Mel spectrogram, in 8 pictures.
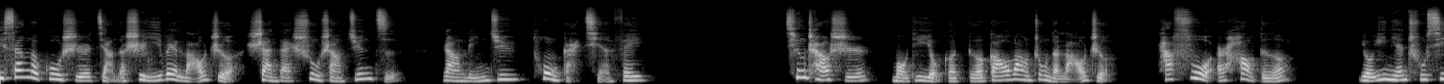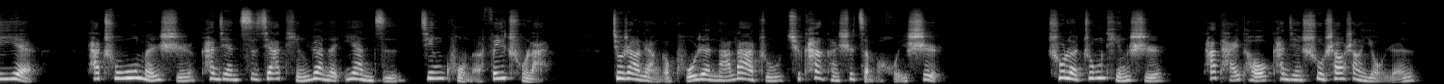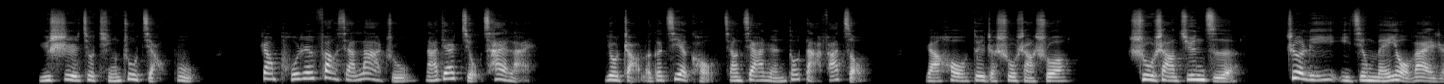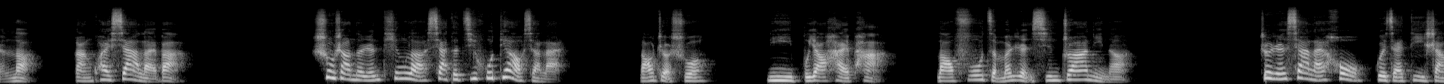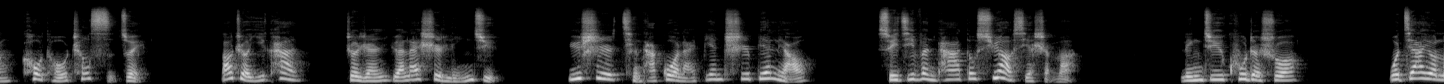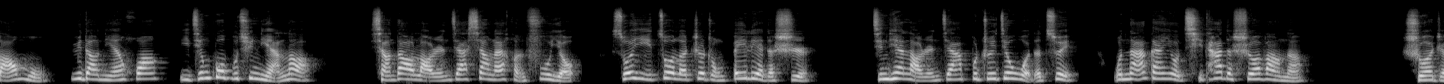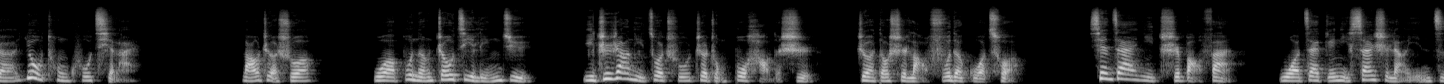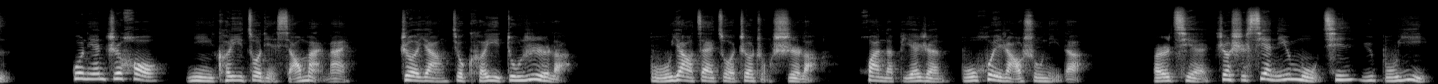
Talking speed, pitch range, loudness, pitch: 205 characters per minute, 175-250 Hz, -18 LUFS, 205 Hz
